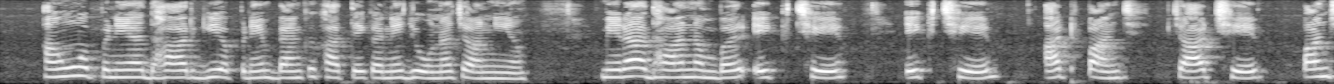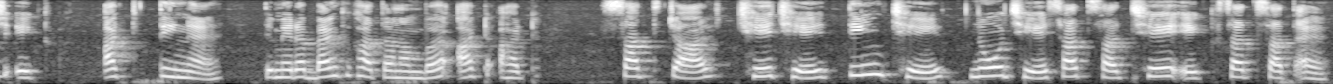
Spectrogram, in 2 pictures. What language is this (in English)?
Dogri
